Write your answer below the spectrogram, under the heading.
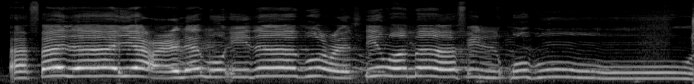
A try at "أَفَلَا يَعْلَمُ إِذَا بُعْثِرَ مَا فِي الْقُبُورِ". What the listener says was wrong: بعثر، یہ والی عین بھی رہ گئی ہے، پہلی ٹھیک ہو گئی ہے. اس کو بھی درست کریں. بعثر جیسے قاری صاحب نے. اب پوری آیت پڑھنی ہے لیکن بعثر کی عین کو دھیان سے پڑھنا ہے، نہیں ہلانا اس کو.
